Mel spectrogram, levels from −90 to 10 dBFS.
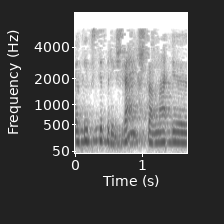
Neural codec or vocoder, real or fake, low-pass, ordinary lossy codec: vocoder, 44.1 kHz, 80 mel bands, Vocos; fake; 7.2 kHz; MP3, 24 kbps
